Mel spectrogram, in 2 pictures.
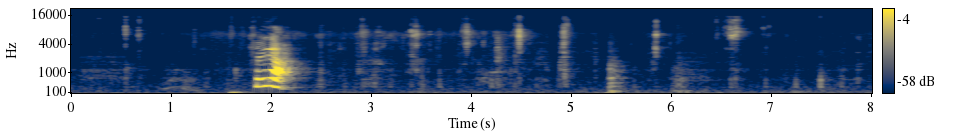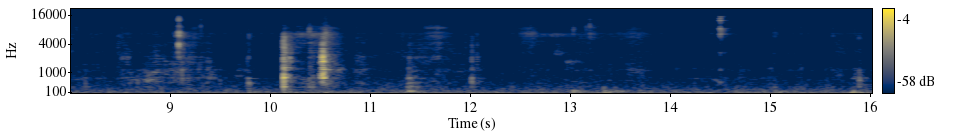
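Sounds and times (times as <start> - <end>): child chewing: 0.0 - 11.1.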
